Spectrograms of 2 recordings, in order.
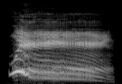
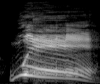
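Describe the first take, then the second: First: The cry is quieter. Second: The cry is louder.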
